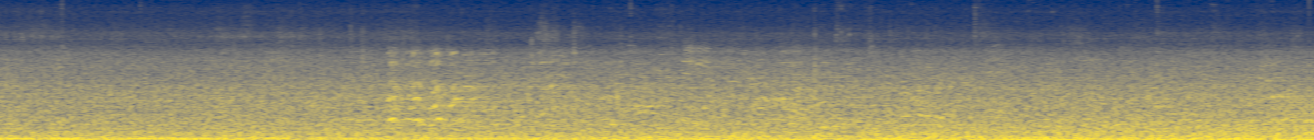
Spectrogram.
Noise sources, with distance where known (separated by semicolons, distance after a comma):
person or small group talking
